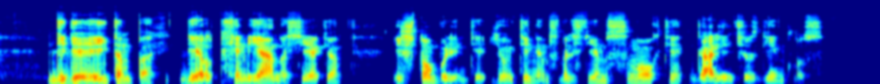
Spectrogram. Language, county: Lithuanian, Klaipėda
